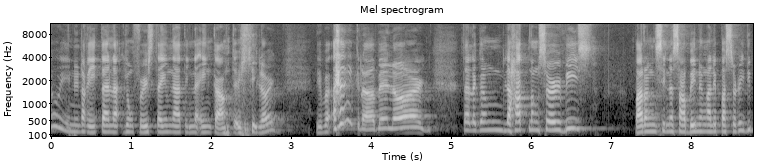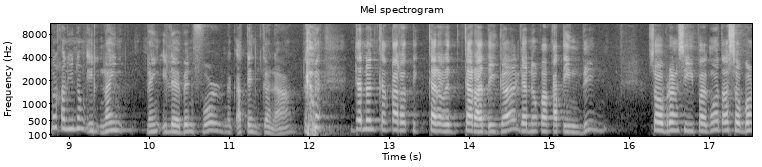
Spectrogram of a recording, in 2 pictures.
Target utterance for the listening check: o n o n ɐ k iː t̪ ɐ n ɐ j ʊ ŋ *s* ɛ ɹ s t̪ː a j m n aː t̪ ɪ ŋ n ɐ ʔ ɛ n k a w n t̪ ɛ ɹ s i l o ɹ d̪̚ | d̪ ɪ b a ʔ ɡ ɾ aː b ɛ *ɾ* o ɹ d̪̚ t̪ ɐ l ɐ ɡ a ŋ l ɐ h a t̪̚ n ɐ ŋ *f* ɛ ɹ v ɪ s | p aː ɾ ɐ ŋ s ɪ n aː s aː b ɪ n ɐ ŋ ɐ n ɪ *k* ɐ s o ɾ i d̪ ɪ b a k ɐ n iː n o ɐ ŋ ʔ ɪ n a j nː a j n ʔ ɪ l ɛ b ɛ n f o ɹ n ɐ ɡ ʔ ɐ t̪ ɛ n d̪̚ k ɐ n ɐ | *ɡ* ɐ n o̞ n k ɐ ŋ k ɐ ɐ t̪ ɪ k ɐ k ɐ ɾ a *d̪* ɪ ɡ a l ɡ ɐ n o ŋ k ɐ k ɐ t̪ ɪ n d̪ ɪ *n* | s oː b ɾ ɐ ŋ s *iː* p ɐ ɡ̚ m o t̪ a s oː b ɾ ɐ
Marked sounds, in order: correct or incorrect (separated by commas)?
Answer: incorrect, incorrect, incorrect, incorrect, correct, correct, incorrect, correct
